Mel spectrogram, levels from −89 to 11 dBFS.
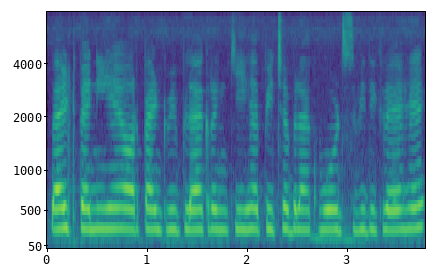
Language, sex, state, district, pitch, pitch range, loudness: Hindi, female, Himachal Pradesh, Shimla, 255 Hz, 250-260 Hz, -16 LUFS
